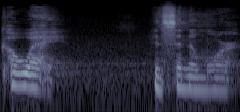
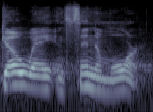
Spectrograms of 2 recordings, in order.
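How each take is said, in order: First: It is said in a warm, compassionate tone. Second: It is said in a harsh, condemning tone. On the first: The listener is free and can start a new life. The speaker calls it right. "looks at her with compassion and love and says" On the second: The listener is a terrible person who will fail. The speaker calls it wrong. "with our previous idea of what judgment is, it sounds like"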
